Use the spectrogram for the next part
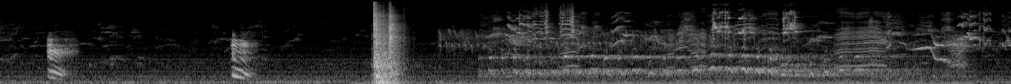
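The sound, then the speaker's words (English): A stuck door blocked by ivy is shoved and rattled twice, then hit with one sharp, loud bang. After that, a steady bed of chirping, birdlike sounds fills the background. “Why won't this door open?”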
